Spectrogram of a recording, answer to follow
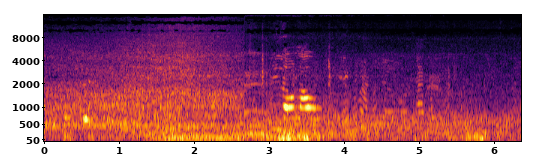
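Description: Steady wind and road noise from riding in an open-sided passenger cart, with the sound changing about three seconds in and a few brief voices heard then.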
